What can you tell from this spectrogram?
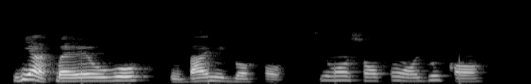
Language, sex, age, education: Yoruba, male, 30-45, tertiary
